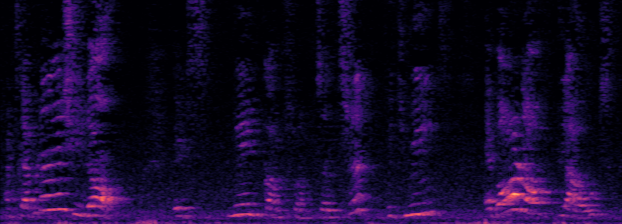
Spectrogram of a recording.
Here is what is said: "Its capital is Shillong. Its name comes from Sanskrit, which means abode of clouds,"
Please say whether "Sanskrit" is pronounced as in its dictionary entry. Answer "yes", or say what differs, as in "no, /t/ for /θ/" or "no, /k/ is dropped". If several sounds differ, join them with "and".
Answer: no, /k/ is dropped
